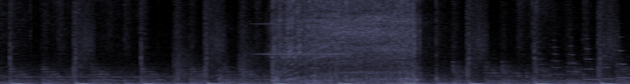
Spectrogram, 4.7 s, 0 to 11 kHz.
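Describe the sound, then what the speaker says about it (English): An 8mm socket ratchet removing a screw on a 2015 BMW X5 bumper, giving a steady rapid ticking with rhythmic clicks and a brief hiss in the middle, close and fairly quiet. "it exposes this screw that we'll remove using an 8mm socket."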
